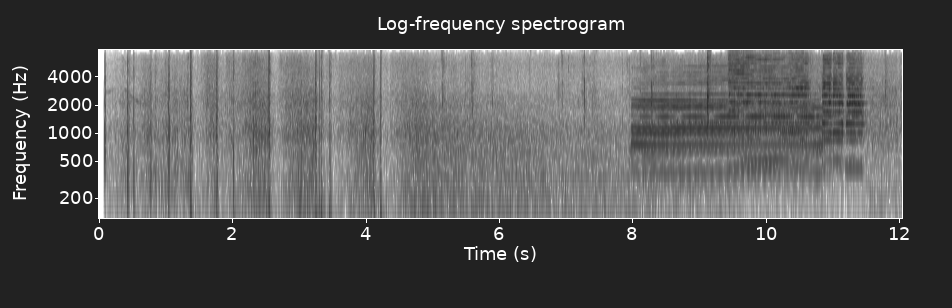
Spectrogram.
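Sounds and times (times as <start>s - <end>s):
continuous rumble: 0.1s - 12.0s
fireworks bangs: 0.2s - 6.2s.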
